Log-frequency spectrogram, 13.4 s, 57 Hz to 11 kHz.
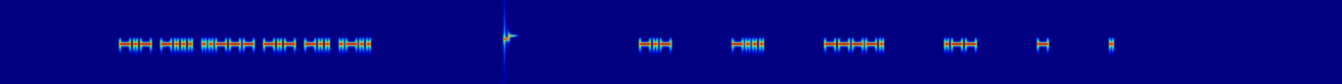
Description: Morse code, heard as a keyed tone, about 36 wpm, spaced as for 18 wpm, 700 Hz. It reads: KB2KDL KB9WTE
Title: USA Call Signs - 6 Characters - 6x Character Spacing - 35wpm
